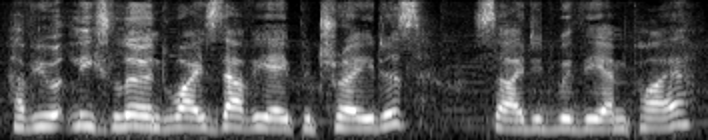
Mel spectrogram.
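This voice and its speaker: A woman's voice: medium pitch, steady tone, normal speed, close to an everyday voice. An actress playing a proud, blunt warrior queen in a video game, speaking in a formal, commanding way. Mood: dry, commanding. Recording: music behind the voice.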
